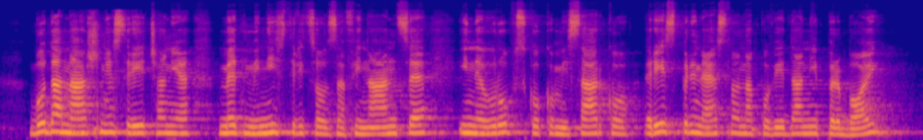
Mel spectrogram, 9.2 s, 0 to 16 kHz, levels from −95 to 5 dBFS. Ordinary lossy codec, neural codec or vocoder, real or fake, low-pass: Opus, 24 kbps; none; real; 14.4 kHz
